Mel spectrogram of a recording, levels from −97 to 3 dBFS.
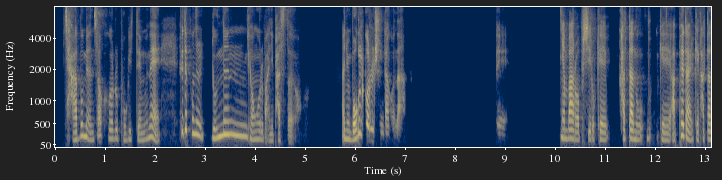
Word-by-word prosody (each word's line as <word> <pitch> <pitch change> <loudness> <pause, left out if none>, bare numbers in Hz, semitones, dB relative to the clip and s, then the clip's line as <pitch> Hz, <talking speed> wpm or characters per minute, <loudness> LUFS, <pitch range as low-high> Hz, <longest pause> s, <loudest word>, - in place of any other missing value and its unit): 잡으면서 165 -2 +1
그거를 185 0 -8
보기 165 -1 -13
때문에 165 +8 -2 0.4
휴대폰을 300 -9 +1 0.2
놓는 245 +3 +1
경우를 175 -4 -6
많이 145 -2 -6
봤어요. - - -3 0.9
아니면 175 -1 -3
먹을 170 - +6
거를 230 -9 +3
준다거나. 160 -2 -1 1.9
네. - - -14 1.0
그냥 190 -4 +1
말 190 -2 +6
없이 160 +1 +4
이렇게 160 0 -3 0.2
갖다 185 0 +5
놓으 165 -2 -6
므 - - -17 0.3
이렇게 155 -3 -5
앞에다 245 -7 +4
이렇게 165 +2 -4
갖다 170 +1 0
185 Hz, 285 characters per minute, -24 LUFS, 165-235 Hz, 1.9 s, 먹을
